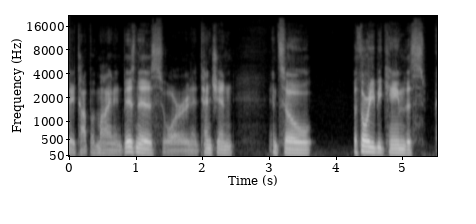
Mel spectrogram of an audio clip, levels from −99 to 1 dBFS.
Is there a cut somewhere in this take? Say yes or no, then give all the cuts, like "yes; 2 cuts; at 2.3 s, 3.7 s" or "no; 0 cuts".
no; 0 cuts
